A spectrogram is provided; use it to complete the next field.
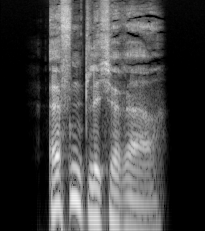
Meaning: inflection of öffentlich: 1. strong/mixed nominative masculine singular comparative degree 2. strong genitive/dative feminine singular comparative degree 3. strong genitive plural comparative degree
- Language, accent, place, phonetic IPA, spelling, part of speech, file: German, Germany, Berlin, [ˈœfn̩tlɪçəʁɐ], öffentlicherer, adjective, De-öffentlicherer.ogg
